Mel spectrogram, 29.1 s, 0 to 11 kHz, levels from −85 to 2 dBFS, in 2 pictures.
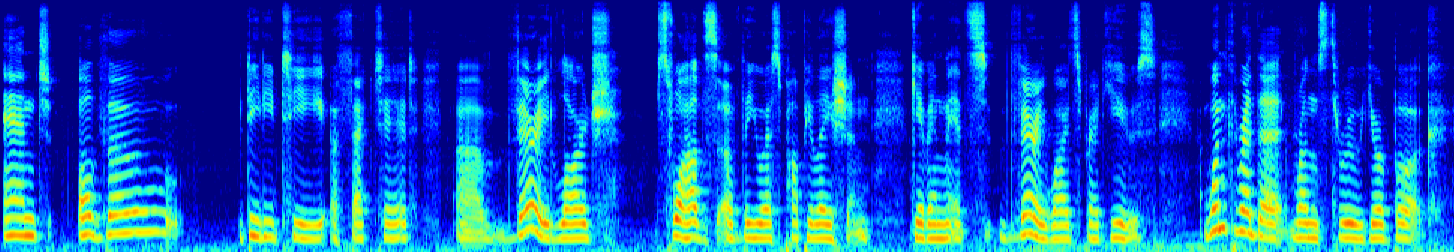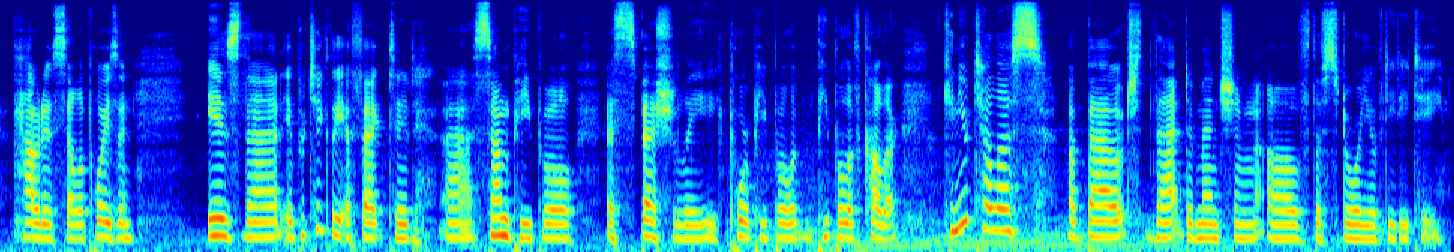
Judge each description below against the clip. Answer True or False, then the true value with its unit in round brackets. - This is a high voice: True (195 Hz)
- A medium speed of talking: False (115 wpm)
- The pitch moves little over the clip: True (2.1 semitones)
